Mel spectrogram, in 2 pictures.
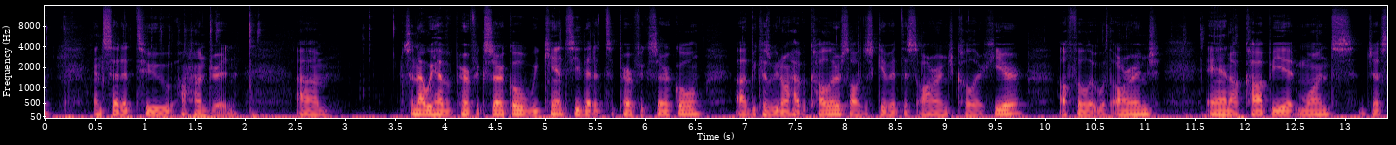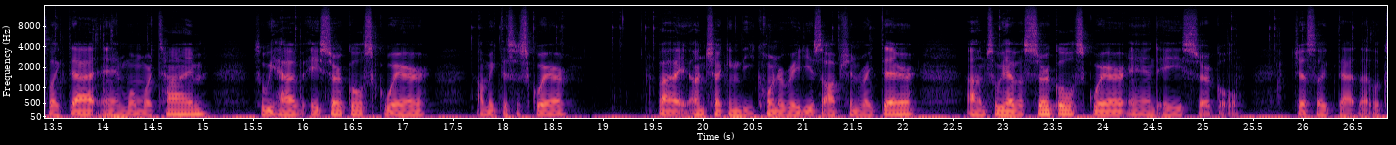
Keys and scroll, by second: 0.8-1.7 typing, 2.0 Return, 11.5 super+c, 11.7 super+v, 14.0 super+v.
